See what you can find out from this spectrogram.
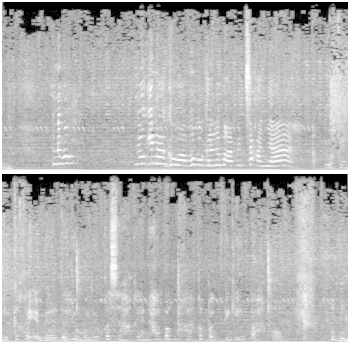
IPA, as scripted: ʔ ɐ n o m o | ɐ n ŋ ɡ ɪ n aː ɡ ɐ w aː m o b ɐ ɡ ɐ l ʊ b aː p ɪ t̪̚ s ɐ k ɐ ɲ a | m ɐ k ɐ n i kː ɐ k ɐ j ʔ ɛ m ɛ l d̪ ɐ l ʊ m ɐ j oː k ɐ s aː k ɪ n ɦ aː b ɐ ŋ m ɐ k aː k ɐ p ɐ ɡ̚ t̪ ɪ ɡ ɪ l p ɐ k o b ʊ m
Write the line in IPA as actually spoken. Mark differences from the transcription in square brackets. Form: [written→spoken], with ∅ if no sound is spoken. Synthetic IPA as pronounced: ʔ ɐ n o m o | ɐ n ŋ ɡ ɪ n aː ɡ ɐ w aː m o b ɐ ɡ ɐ l ʊ [b→m] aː p ɪ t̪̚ s ɐ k ɐ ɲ a | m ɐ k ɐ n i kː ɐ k ɐ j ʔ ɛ m ɛ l d̪ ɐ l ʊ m ɐ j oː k ɐ s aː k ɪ n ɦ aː b ɐ ŋ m ɐ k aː k ɐ p ɐ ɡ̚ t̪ ɪ ɡ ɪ l p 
